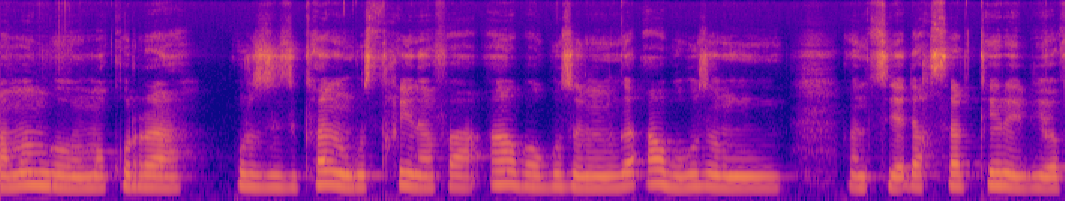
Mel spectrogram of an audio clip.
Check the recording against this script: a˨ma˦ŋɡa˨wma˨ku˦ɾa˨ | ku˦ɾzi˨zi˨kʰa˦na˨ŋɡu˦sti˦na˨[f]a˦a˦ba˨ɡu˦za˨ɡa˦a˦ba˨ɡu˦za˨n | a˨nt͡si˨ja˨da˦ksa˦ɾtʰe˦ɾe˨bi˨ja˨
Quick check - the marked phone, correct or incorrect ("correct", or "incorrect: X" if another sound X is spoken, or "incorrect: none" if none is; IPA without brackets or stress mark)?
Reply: correct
